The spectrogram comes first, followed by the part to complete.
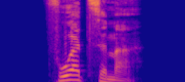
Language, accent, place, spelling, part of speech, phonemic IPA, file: German, Germany, Berlin, Vorzimmer, noun, /ˈfoːɐ̯ˌt͡sɪmɐ/, De-Vorzimmer.ogg
- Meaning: 1. entrance hall 2. hall, hallway, corridor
